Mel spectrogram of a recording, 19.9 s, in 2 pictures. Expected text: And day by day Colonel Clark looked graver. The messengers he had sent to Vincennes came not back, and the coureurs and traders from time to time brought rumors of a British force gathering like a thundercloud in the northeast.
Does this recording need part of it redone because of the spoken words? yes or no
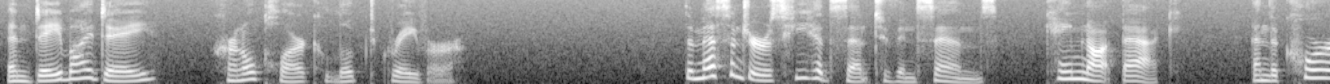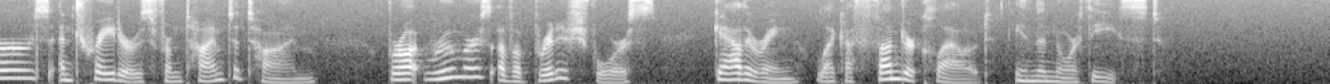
no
